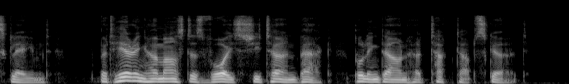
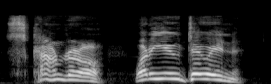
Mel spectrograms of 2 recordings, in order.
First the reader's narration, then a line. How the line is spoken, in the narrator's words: shouted the innkeeper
